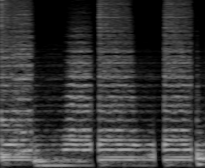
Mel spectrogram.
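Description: Electronic background music: synth chords in a chopped rhythm, each block cutting off sharply about every half second.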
